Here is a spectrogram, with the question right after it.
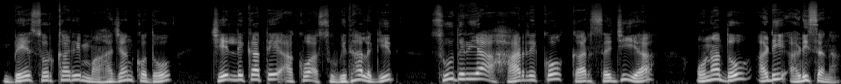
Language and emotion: Santali, disgusted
